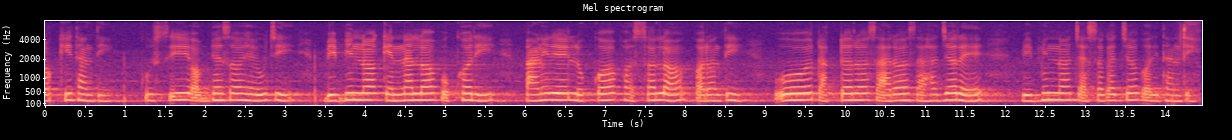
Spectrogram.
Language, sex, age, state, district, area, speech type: Odia, female, 18-30, Odisha, Nayagarh, rural, spontaneous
